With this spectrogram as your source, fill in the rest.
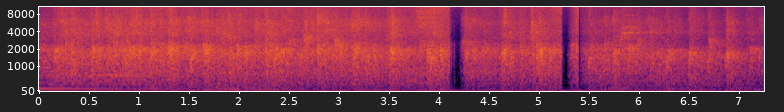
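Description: A church congregation applauding, a dense, continuous wash of many hands clapping at moderate distance, with two brief drops partway through.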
